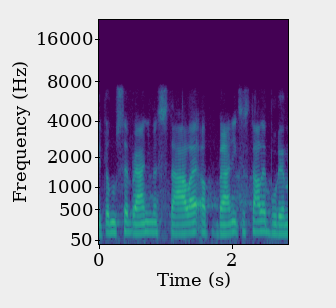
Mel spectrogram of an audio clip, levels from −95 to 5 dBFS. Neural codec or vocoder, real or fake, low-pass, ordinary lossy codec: codec, 16 kHz, 2 kbps, X-Codec, HuBERT features, trained on balanced general audio; fake; 7.2 kHz; Opus, 16 kbps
